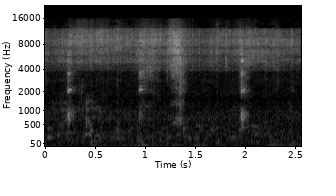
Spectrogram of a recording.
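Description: Ridge gourd peel is sautéed in a pan, giving a steady sizzle with a few stirring scrapes and clicks, close and moderately loud, with no speech.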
